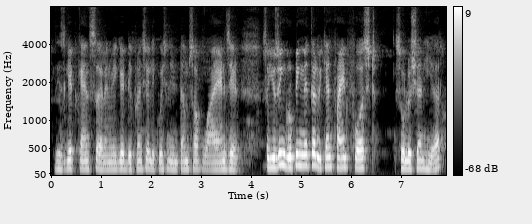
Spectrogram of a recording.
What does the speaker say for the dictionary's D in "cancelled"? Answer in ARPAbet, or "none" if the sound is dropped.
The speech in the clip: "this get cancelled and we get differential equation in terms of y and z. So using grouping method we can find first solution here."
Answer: none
